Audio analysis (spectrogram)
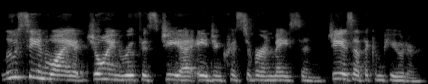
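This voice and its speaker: A woman's voice: mid-range voice, animated, fairly quick, bright, forceful tone. A woman narrator reading stage directions from a script at a table read.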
